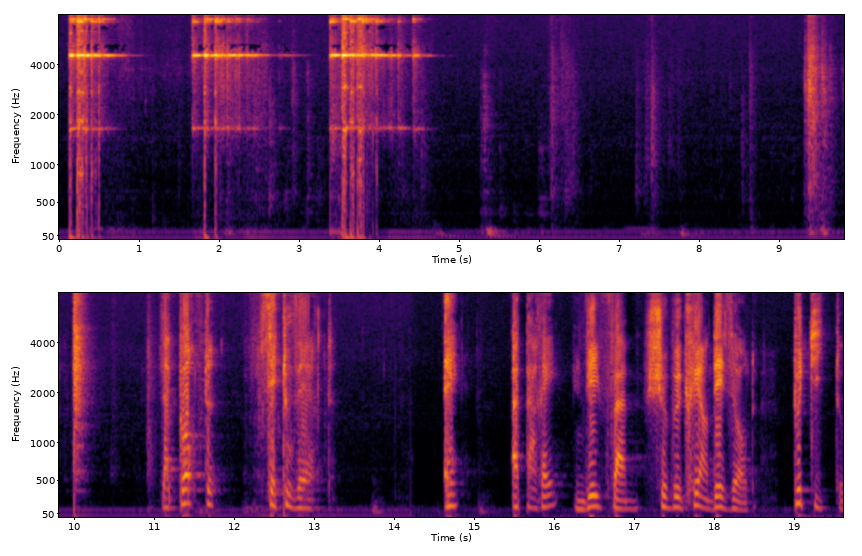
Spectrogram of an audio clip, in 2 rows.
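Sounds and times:
doorbell ringing: 0.0 - 1.0, 1.7 - 4.8
speech: 11.1 - 11.8, 12.4 - 13.2, 15.8 - 19.6.

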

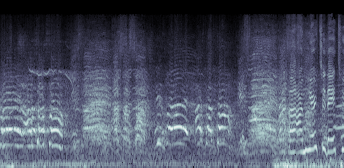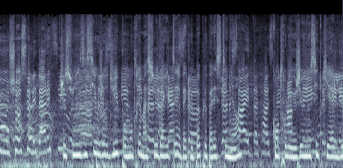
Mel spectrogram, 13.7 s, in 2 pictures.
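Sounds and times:
protest crowd shouting: 0.0 - 10.1
speech: 6.4 - 13.7.

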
